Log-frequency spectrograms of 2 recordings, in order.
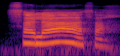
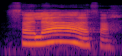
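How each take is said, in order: Both takes have the same delivery.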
